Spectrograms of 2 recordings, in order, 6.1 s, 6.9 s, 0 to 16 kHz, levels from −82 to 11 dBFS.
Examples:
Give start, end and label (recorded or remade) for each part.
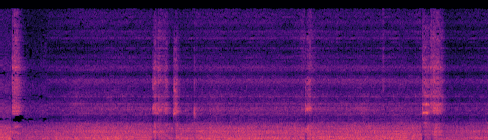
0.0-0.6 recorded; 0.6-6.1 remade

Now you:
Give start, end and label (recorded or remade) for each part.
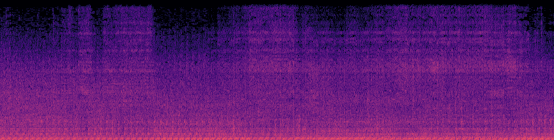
0.0-2.6 recorded; 2.6-6.3 remade; 6.3-6.9 recorded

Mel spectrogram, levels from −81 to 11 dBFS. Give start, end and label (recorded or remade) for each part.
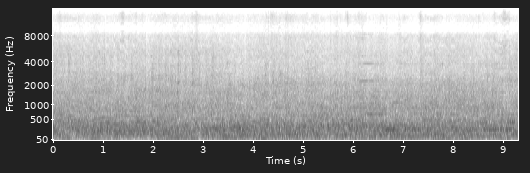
0.0-4.2 remade; 4.2-4.7 recorded; 4.7-5.6 remade; 5.6-7.0 recorded; 7.0-9.3 remade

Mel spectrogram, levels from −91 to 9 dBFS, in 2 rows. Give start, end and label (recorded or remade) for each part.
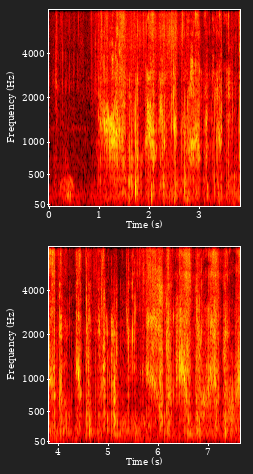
0.0-7.6 recorded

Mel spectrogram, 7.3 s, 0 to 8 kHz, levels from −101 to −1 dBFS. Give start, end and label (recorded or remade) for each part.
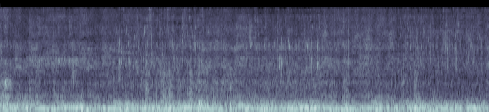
0.0-1.7 remade; 1.7-3.0 recorded; 3.0-3.7 remade; 3.7-4.8 recorded; 4.8-5.9 remade; 5.9-7.3 recorded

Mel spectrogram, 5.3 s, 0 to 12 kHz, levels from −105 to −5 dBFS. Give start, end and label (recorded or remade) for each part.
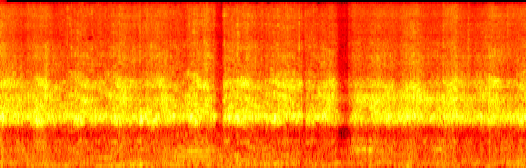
0.0-0.6 remade; 0.6-1.2 recorded; 1.2-1.7 remade; 1.7-3.2 recorded; 3.2-5.3 remade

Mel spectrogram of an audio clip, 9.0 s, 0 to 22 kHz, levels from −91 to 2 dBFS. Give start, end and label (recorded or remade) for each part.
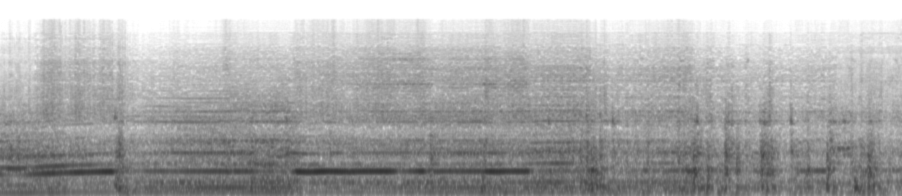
0.0-2.3 recorded; 2.3-2.9 remade; 2.9-9.0 recorded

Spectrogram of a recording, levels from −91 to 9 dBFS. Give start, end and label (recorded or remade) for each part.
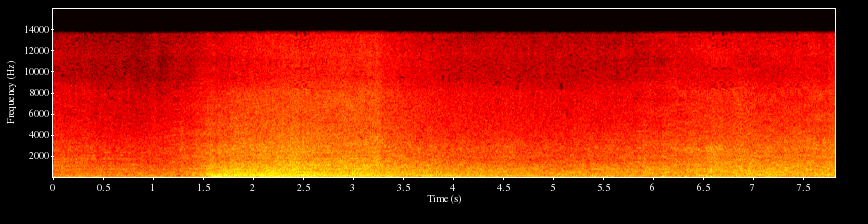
0.0-1.0 recorded; 1.0-1.7 remade; 1.7-2.4 recorded; 2.4-3.0 remade; 3.0-5.8 recorded; 5.8-7.8 remade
